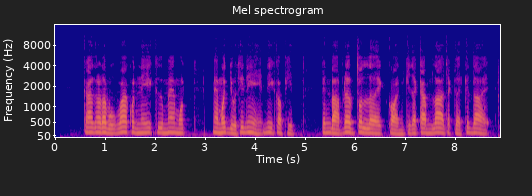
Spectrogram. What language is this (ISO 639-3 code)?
tha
